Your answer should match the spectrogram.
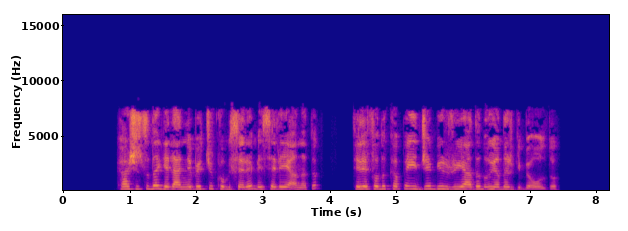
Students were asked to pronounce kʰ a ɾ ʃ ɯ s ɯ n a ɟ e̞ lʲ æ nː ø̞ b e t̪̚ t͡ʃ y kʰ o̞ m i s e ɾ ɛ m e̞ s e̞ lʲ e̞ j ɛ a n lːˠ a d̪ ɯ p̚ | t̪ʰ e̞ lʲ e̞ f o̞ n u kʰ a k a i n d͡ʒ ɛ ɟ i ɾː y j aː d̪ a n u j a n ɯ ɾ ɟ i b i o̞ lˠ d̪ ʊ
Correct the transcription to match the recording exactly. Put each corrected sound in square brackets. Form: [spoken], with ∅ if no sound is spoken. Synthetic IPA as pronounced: kʰ a ɾ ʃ ɯ s ɯ n a ɟ e̞ lʲ æ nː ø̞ b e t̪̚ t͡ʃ y kʰ o̞ m i s e ɾ ɛ m e̞ s e̞ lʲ e̞ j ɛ a n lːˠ a [t̪] ɯ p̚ | t̪ʰ e̞ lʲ e̞ f o̞ n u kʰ a [p] a i n d͡ʒ ɛ [b] i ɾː y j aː d̪ a n u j a n ɯ ɾ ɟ i b i o̞ lˠ d̪ ʊ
